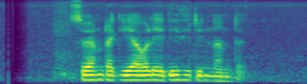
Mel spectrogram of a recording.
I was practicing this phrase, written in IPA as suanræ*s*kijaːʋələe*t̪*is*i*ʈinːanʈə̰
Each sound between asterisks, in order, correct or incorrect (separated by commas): incorrect, incorrect, correct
